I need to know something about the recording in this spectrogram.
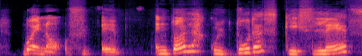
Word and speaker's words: Kislev: Sí, ¿Se pronuncia? Kislev.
